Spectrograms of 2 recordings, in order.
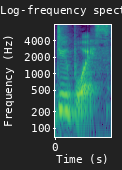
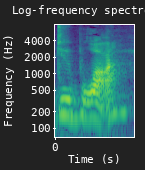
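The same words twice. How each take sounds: First: Dubois is said the way local people say it. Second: Dubois is said the way the narrator said it. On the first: This is how people who live there say it. The speaker calls it right. "I know how we say our towns. It is called Dubois" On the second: This is how an outsider says the town name. The speaker calls it wrong. "the audiobook narrator kept calling it Dubois"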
